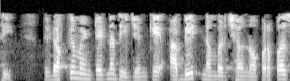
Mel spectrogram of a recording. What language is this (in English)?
Gujarati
